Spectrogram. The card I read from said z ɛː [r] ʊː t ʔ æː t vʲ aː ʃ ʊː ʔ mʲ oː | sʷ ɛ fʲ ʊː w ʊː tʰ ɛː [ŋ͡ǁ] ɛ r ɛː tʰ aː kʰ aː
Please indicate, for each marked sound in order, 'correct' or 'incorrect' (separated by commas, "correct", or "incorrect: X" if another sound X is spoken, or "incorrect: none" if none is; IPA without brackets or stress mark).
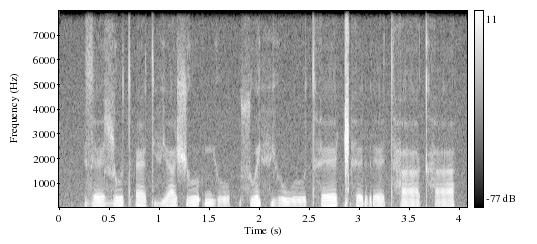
incorrect: ɮ, incorrect: ǁʰ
